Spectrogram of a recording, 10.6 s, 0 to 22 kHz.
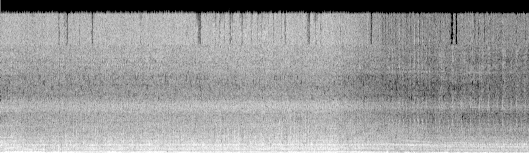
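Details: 1984 Holden Drover idling with a new distributor cap, new plugs and old leads: loud, uneven loping miss at idle that didn't go away; cause still unknown, leads then coil pack to be replaced next.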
